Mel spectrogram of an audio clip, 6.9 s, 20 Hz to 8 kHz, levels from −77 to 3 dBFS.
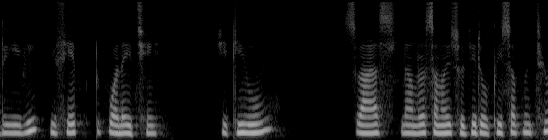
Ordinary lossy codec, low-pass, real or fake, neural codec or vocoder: none; none; fake; codec, 16 kHz, 0.5 kbps, FunCodec, trained on LibriTTS, 25 frames a second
